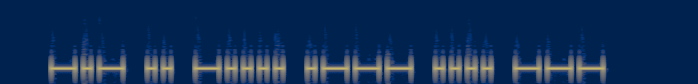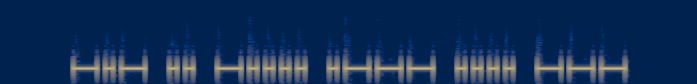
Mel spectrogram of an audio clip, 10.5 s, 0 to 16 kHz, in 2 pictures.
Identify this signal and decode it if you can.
Morse code, heard as a keyed tone, about 20 wpm, 700 Hz. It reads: KI6JHO KI6JHO
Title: USA Call Signs - 6 Characters - Repeated 2x - 20wpm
